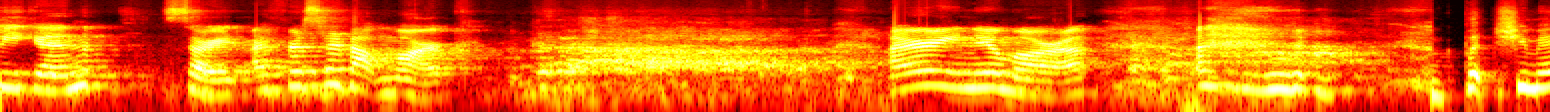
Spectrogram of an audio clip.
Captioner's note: laughter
